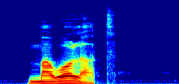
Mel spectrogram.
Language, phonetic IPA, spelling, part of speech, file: Polish, [maˈwɔlat], małolat, noun, Pl-małolat.ogg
